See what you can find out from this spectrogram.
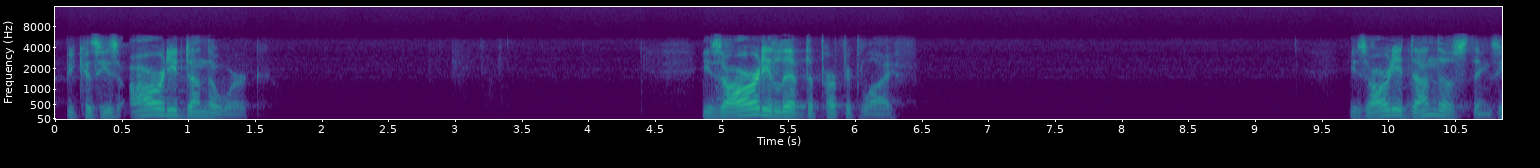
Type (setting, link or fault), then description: setting, large echoing room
